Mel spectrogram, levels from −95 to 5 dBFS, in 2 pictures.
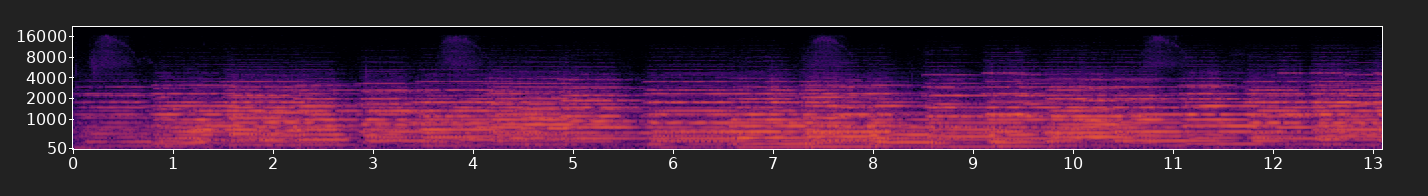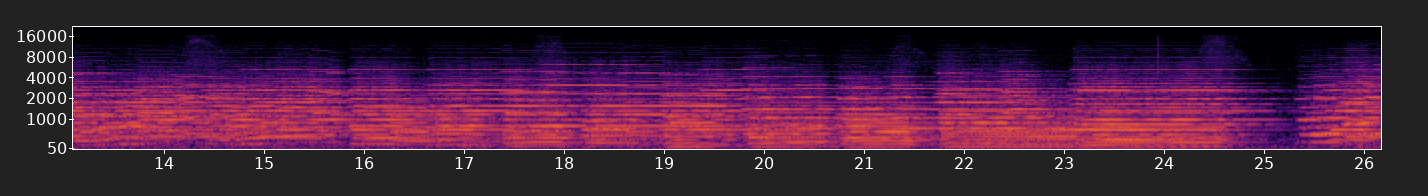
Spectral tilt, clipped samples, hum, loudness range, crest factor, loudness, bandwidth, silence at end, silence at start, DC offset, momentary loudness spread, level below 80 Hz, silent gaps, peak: -4.5 dB/octave; under 0.1%; none; 3 LU; 16 dB; -32 LUFS; 17.5 kHz; 0 s; 0 s; under 0.1%; 5 LU; -62 dBFS; none; -16 dBFS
